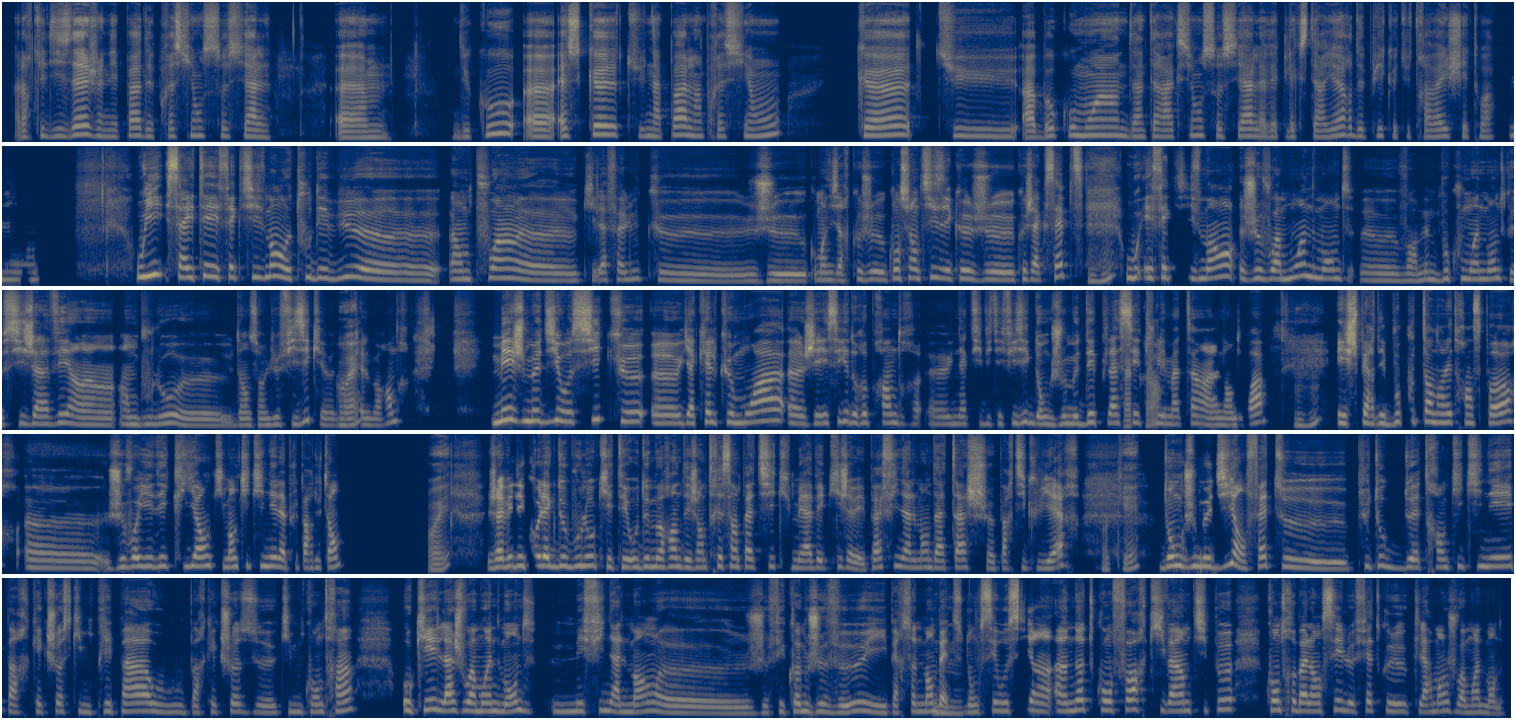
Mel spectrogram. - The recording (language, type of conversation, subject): French, podcast, Comment trouves-tu l’équilibre entre ta vie professionnelle et ta vie personnelle ?
- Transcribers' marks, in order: drawn out: "que"; drawn out: "heu"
